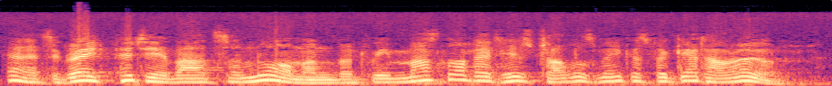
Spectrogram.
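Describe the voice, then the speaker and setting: A man acting in a radio drama as a brisk, decisive businessman in charge of an embattled firm. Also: mid-range voice, animated, breathy edge. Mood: businesslike. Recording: muffled lo-fi radio recording, faint hiss.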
